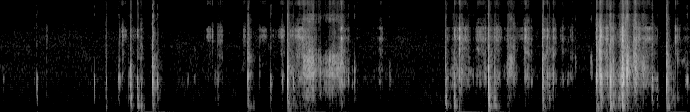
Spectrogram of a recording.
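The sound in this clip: Typing on a computer keyboard as a company name is entered, with irregular bursts of crisp keystroke clicks separated by short pauses and no talk.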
